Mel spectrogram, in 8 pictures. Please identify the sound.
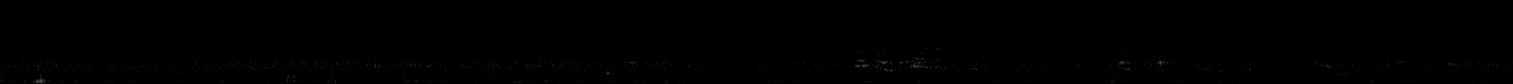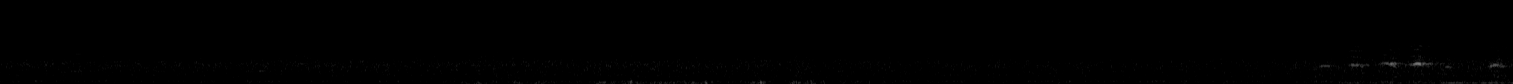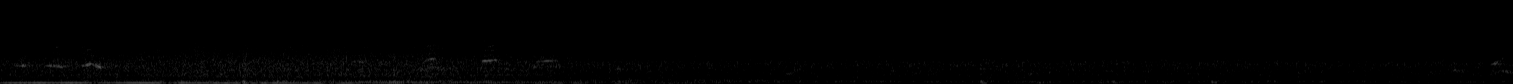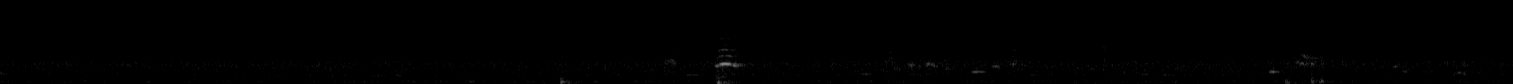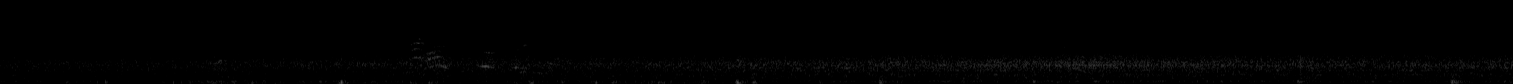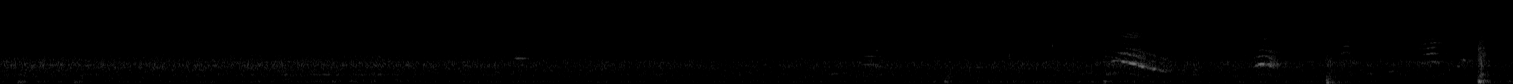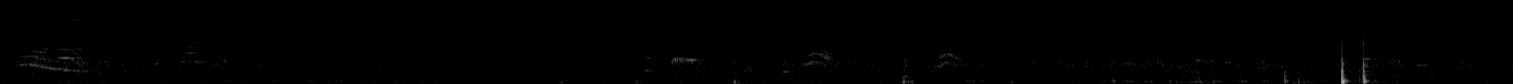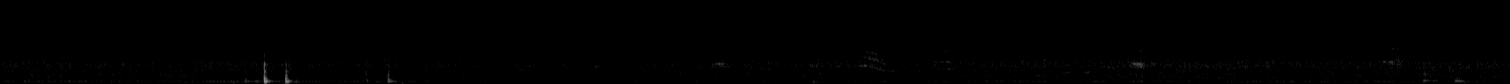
Abience from a garden in a quiet street. Children playing a ball game in the distance and a car passes.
